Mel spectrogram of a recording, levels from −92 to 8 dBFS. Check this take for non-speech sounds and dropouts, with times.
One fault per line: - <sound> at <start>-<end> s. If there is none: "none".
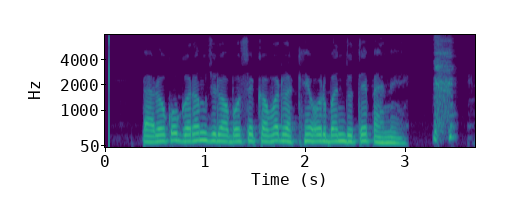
- cough at 3.3-3.5 s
